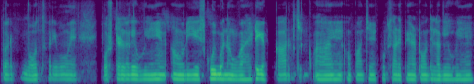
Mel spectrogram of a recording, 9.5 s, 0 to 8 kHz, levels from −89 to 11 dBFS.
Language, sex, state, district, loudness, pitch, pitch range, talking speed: Hindi, male, Uttar Pradesh, Hamirpur, -27 LUFS, 115 Hz, 115-120 Hz, 190 wpm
